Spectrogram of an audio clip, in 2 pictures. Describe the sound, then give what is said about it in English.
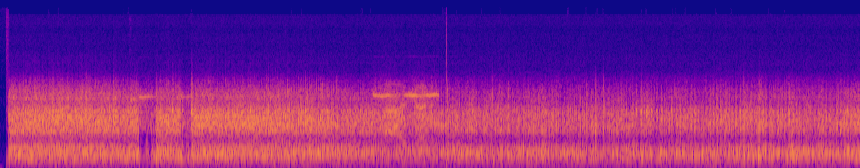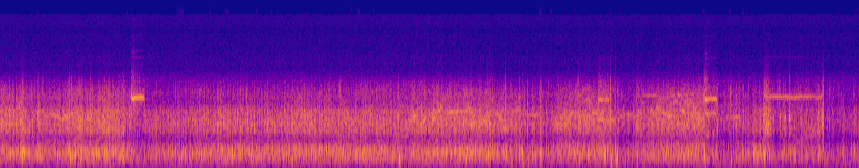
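A scratchy, band-limited police radio recording filled with steady hissing static and a droning engine-like hum, broken by scattered sharp pops and clicks throughout. No voices are heard. “There are certainly pops that can be heard, but are they gunshots, or is that just static?”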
